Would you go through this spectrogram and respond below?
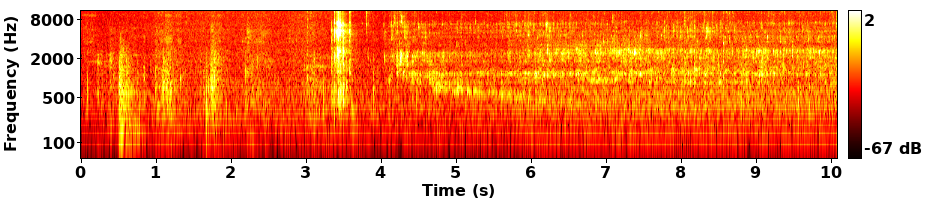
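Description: Raspberry drink from an MRE ration is poured into a glass: a quick clink first, then a quiet, steady trickle of liquid that slowly tapers off, with no voices.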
